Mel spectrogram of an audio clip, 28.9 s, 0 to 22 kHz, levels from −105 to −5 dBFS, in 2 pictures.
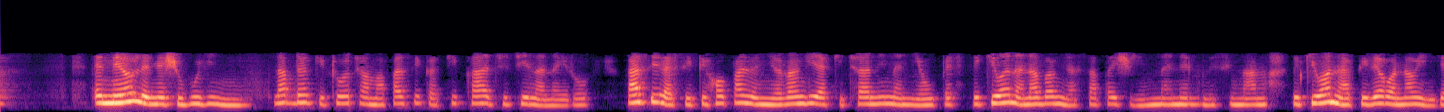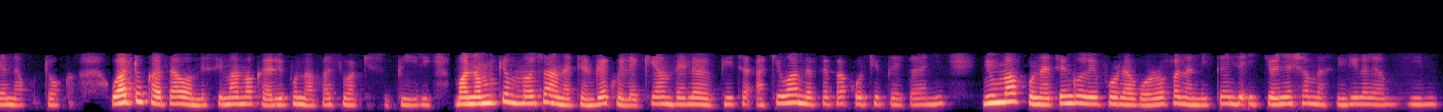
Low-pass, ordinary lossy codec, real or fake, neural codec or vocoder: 3.6 kHz; MP3, 24 kbps; fake; codec, 16 kHz, about 1 kbps, DyCAST, with the encoder's durations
